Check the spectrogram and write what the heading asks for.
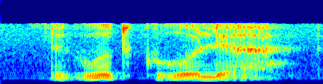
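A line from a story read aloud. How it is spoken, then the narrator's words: Hoarse. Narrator (Russian): хрипло заговорил Аристарх Павлович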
